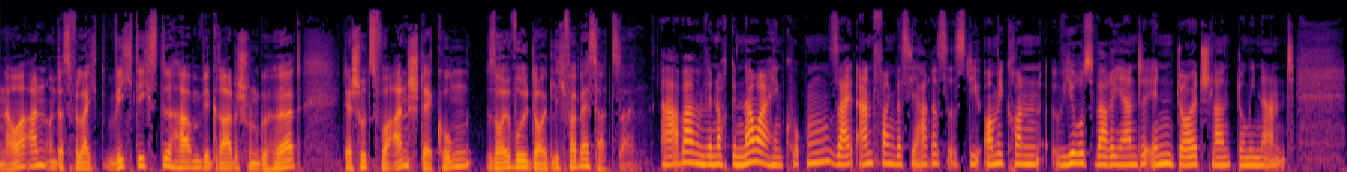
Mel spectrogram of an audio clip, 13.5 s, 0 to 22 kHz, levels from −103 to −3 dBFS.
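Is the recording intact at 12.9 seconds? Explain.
Yes, the speech at 12.9 seconds plays through intact, with no dropout, click, distortion or other fault at that moment.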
